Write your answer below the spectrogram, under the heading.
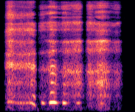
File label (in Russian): ispugannoe dihanie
